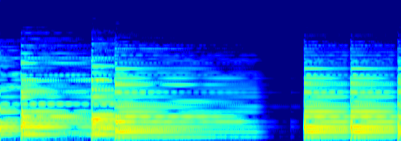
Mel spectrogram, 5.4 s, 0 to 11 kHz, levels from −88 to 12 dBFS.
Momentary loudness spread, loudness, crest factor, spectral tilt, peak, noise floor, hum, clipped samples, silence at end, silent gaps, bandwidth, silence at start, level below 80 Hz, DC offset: 16 LU; -25 LUFS; 16 dB; -10.5 dB/octave; -10 dBFS; -68 dBFS; none; under 0.1%; 0 s; 4.00-4.04 s; 4.9 kHz; 0 s; -58 dBFS; under 0.1%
